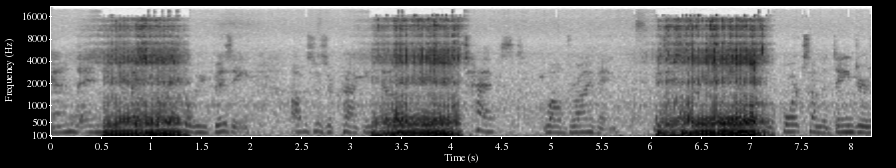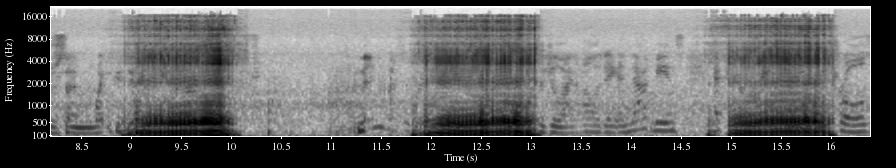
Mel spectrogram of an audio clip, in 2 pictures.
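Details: Heavy snoring, a recurring problem: six loud, rattling snores at about 21 per minute, with quieter breathing between them.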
